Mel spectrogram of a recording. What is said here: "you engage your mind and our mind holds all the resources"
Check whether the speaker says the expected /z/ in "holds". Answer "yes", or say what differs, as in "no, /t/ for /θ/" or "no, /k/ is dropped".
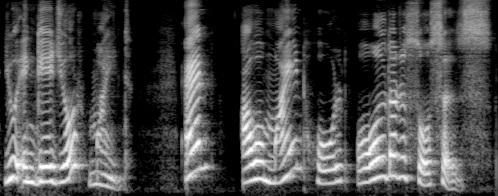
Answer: no, /z/ is dropped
